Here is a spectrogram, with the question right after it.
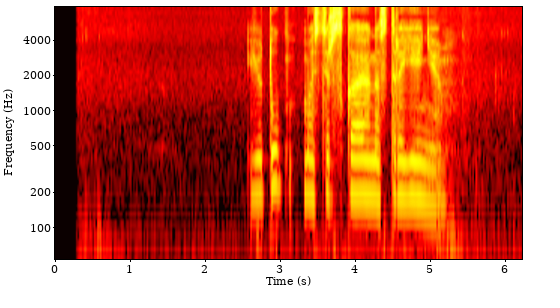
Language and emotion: Russian, neutral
